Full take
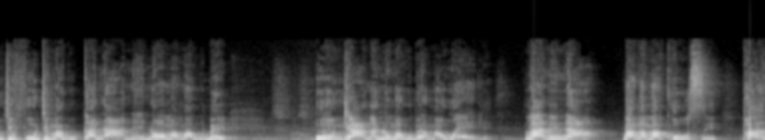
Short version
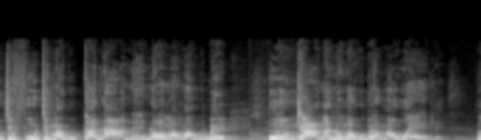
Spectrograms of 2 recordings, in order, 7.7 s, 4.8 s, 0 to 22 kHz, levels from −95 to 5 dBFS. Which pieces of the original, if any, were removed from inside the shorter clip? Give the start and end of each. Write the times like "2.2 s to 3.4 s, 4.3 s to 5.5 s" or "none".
2.4 s to 2.9 s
